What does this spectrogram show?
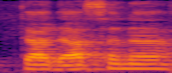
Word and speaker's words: Tadasana: So we start in Tadasana, feet together, hands at heart center, Samastitihi. The pose is samastiti, but we say samastitihi, which means going into samastiti, right? So we're in Tadasana, mountain pose, samastitihi.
